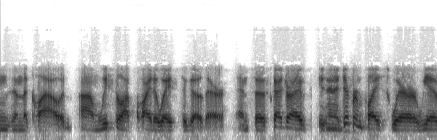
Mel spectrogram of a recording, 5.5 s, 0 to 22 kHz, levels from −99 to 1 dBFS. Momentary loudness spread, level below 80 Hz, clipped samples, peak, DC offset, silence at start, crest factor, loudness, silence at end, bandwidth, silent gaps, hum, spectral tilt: 5 LU; -58 dBFS; under 0.1%; 0 dBFS; under 0.1%; 0 s; 16 dB; -16 LUFS; 0 s; 4 kHz; none; none; -7 dB/octave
